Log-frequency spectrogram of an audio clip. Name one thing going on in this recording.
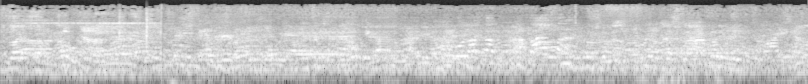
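Many people chatter around, in a busy indoor crowd.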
